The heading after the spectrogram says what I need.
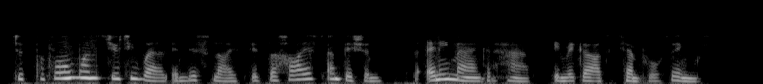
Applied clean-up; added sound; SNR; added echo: none; none; none; none.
